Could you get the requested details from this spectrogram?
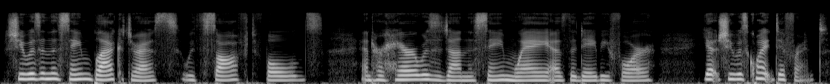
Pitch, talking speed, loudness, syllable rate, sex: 205 Hz, 195 wpm, -19 LUFS, 4.3 syllables/s, female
